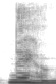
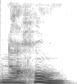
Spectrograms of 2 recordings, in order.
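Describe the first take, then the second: First: Nahum is pronounced in the usual English way. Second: Nahum is pronounced in a Hebrew-like way.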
